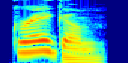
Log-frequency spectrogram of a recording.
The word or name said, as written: graeghamm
